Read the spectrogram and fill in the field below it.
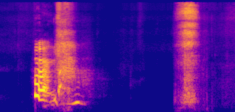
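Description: A sharp, voiced sneeze, then a softer, breathy sneeze a moment later: two sneezes.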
